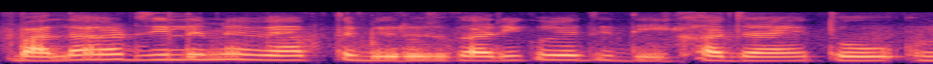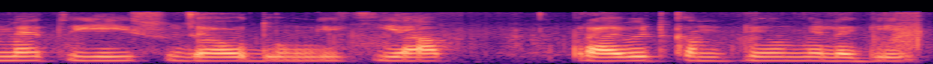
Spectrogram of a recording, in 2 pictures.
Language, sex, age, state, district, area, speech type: Hindi, other, 18-30, Madhya Pradesh, Balaghat, rural, spontaneous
